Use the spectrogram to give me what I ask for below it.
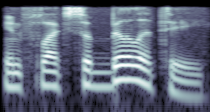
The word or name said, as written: inflexibility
